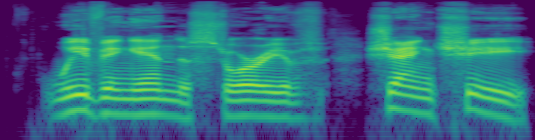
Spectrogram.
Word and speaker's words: Shang-Chi: in the story of shang chi or shang chi is how they pronounce it in the film uh how they weave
